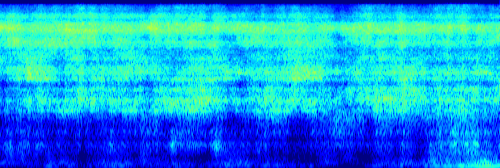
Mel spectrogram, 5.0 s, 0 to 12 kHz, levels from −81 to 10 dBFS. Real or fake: fake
